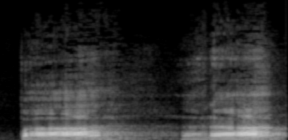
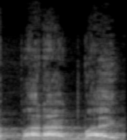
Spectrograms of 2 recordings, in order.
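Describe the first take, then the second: First: "Paraguai" slowly, syllable by syllable, Pa-ra-guai; split into syllables. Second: Said in the usual way. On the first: Shown as a demonstration. Teacher splitting "Paraguai" into syllables for the class, slow and deliberate. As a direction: spell out "Paraguai" in slow, separate beats. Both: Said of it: "Dividamos as sílabas da palavra Paraguai".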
